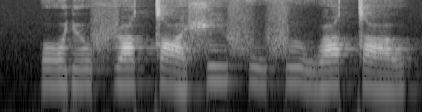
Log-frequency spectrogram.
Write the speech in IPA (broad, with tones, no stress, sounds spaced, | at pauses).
o˧ ɾʲ o˧ f y˧˥ tˤ ɑ˧˩˧ ʃ i˥ f u˧ f ɯ˥˩ w u˥ tˤ o˧˩˧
